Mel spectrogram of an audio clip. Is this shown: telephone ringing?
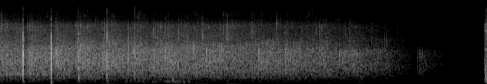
no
